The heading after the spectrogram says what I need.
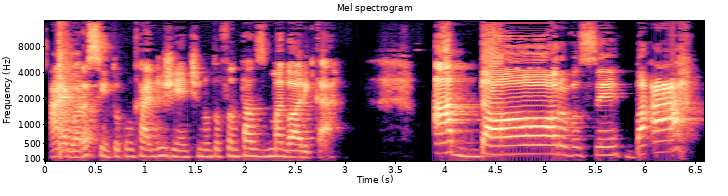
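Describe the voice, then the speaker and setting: Teasing, bright-voiced Brazilian woman host. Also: lowish voice, brisk, roomy sound. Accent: Brazilian Portuguese. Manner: chatty, teasing, greets viewers by name. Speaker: live stream host. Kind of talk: casual live chat with viewers. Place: indoors, home in São Paulo.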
